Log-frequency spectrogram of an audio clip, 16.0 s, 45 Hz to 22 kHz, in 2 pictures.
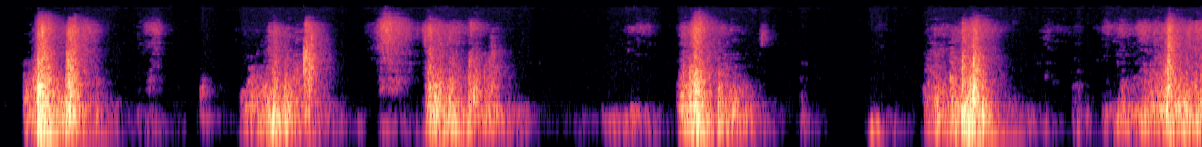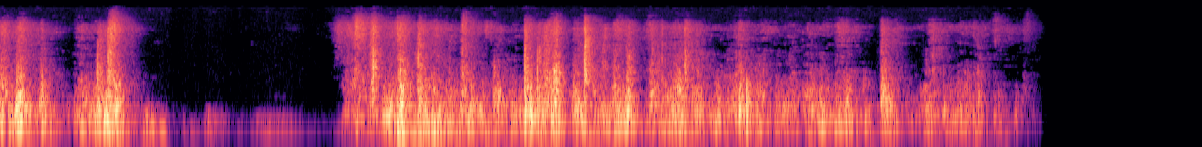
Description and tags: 24. Agitar Tela
for fire and fabric
foley, leather, wave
